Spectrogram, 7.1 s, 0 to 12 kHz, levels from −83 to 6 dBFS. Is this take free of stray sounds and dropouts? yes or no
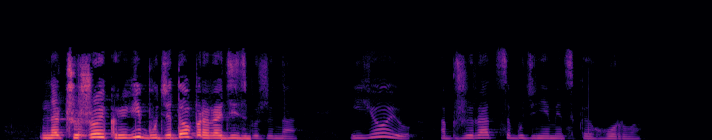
yes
